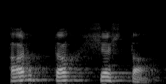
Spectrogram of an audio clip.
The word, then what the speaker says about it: ارتخششتا: تلفظ کرنا سیکھتے ہیں۔ پہلا نام ہے ارتخششتہ۔ اس کا درست تلفظ ہے ارتخششتہ۔ عبرانی متن میں بعض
